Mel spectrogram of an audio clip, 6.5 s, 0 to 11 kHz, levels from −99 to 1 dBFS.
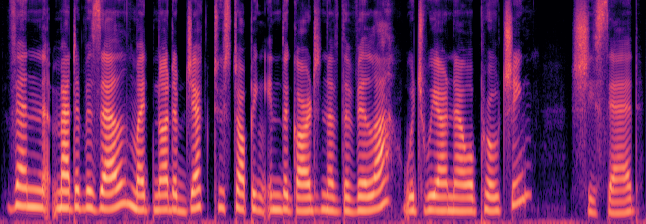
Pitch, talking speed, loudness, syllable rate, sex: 225 Hz, 185 wpm, -19 LUFS, 5.4 syllables/s, female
